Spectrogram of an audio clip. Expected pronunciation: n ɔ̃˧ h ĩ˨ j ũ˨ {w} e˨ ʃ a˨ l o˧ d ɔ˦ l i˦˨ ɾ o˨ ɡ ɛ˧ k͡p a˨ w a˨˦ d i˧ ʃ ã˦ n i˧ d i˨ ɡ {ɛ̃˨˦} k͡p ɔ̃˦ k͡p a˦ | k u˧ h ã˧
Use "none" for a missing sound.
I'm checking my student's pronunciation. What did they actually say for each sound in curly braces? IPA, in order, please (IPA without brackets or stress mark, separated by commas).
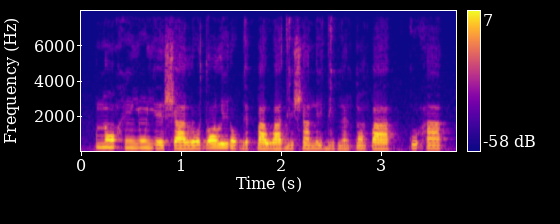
j, ɛ̃˨˦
